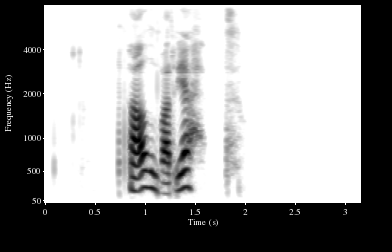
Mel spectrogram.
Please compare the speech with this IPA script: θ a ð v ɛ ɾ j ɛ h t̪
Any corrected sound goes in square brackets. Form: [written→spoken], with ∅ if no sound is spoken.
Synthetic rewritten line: θ a ð v [ɛ→a] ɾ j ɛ h t̪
